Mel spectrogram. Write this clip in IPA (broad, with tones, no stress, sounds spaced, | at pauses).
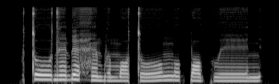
t oː˦ d ɛ̃˦ ɗ ɛ˦ h ɛ̃˧ b ə˨ m ɔ˨ t oː˨˦ ŋ o˦ k͡p ɔ˧ kʷ eː˧ n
